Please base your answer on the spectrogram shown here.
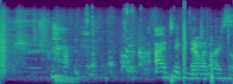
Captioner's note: participants laughing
